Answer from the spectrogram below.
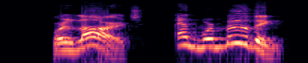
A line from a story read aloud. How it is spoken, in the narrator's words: replied Tokasia, screaming above the wind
